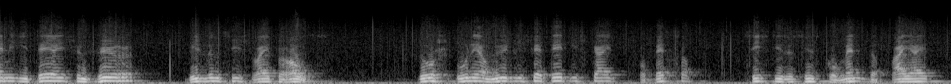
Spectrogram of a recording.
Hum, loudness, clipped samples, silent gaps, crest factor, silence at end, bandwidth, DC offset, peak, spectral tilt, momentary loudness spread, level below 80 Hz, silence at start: none; -20 LUFS; under 0.1%; none; 14 dB; 0 s; 10.5 kHz; under 0.1%; -4 dBFS; -8.5 dB/octave; 21 LU; -38 dBFS; 0 s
